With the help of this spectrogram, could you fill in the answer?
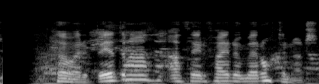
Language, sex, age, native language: Icelandic, male, 14, Icelandic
